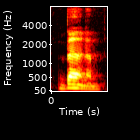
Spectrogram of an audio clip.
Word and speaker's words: Burnham: mayor gets his moment, what how do you pronounce his name? Burnham.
